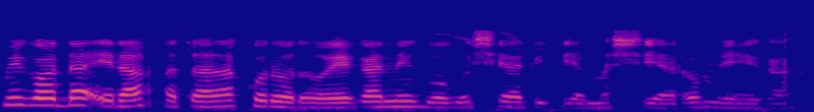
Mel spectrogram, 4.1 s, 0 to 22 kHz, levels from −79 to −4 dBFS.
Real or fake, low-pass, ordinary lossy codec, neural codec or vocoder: real; 7.2 kHz; none; none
